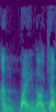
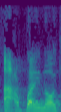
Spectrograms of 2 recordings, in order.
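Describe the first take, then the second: First: The consonant after the first vowel is n. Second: The consonant after the first vowel is ayn. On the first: This is a reading from another dialect. "انطیناک عین رو نون خوندن" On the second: This is the standard reading. "یک مثلا میگم اعطیناک"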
